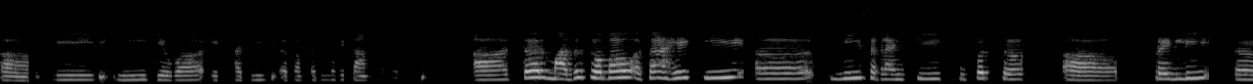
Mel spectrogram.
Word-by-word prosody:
अ, 195 - -4 0.2
की 215 - -10
मी 210 +1 -9
जेव्हा 205 0 -5
एखादी 200 +1 -14 0.2
कंपनीमध्ये 205 -4 -14
काम 200 -2 -6
करायची, 300 - -23 0.5
अ, 215 +1 0 0.2
तर 320 +1 +9
माझा 255 +4 +4
स्वभाव 310 0 +6
असा 295 +4 0
आहे, 290 +2 +3
की 310 +1 +2
अ, 255 - -6 0.8
मी 285 +2 +4
सगळ्यांशी 240 0 -4 0.2
खूपच 275 +3 0 0.6
अ, 200 -2 -1 0.4
फ्रेंडली 260 +4 +1 0.3
अ, 225 - -4
240 Hz, 105 wpm, -32 LUFS, 210-295 Hz, 0.8 s, तर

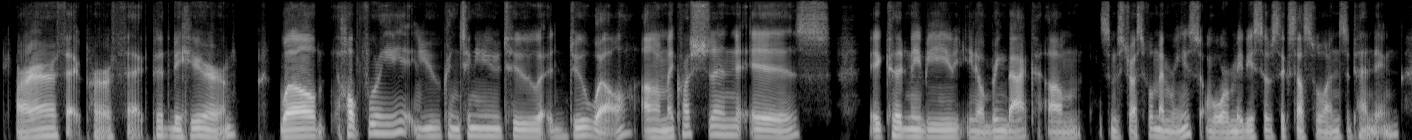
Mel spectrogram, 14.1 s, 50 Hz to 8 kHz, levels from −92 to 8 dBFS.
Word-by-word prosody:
Perfect, 105 +7 +4
perfect, - - -3
good 115 -2 -3
to 105 - +3
hear. 110 +3 +1 0.4
Well, 105 +2 +8 0.2
hopefully, 150 +4 0
you 115 +1 -3
continue 115 -1 -2
to 105 -1 0
do 100 +5 -2
well, 120 +4 +1
um, 95 0 +2
my 100 - +1
question 130 0 -2
is 100 +4 0 0.4
it 105 - 0
could 115 -3 +2
maybe, 100 -1 0
you - - -5
know, 85 -2 0
bring 95 +3 -1
back, - - +1
um, 85 0 -1 0.2
some - - -6
stressful 110 - -3
memories 95 +6 -1
or 85 -1 0
maybe 90 +2 -1
some 95 0 -4
successful 90 -1 -3
ones 85 +3 -3
depending, 135 +7 -6
105 Hz, 140 wpm, -24 LUFS, 95-115 Hz, 0.4 s, Well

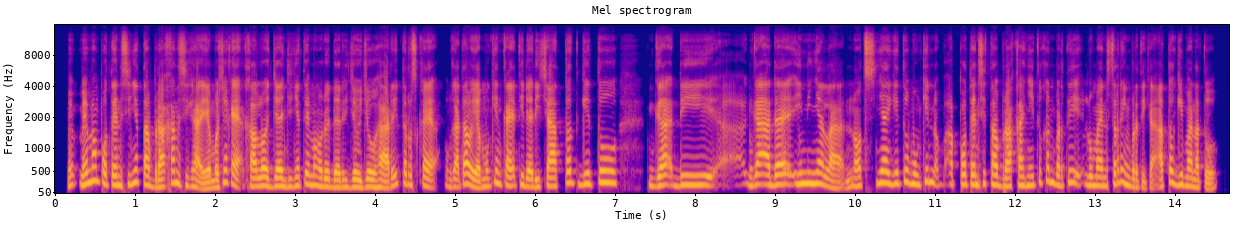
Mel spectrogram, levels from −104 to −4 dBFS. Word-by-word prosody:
Me 185 - -2
memang 245 +9 +2
potensinya 215 -2 0
tabrakan 200 +6 +1
sih 200 - -6
Kak 175 -7 +1
ya, 135 - +2
maksudnya 245 +10 -1
kayak - - +1
kalau 180 0 +2
janjinya 180 +1 +1
tuh 230 - +1
emang 200 -3 +1
udah 170 - +2
dari 160 -1 0
jauh-jauh 160 +1 +1
hari, 160 +5 +1
terus 225 -4 -4
kayak 175 -6 -1
nggak 170 -1 -4
tahu 220 -6 +5
ya 145 - +3
mungkin 175 +9 -2
kayak 190 -3 0
tidak 175 -5 +2
dicatet 180 +9 0
gitu, 240 +4 0 0.4
nggak 195 +2 +1
di 205 +1 -1
eee, 200 - -14
nggak 220 +3 +2
ada 205 +1 +3
ininya 235 +2 +2
lah 140 -4 0
notes-nya 185 - -1
gitu? 235 +3 -1
Mungkin 245 +5 -1
ap 215 +3 -9
potensi 215 +1 +1
tabrakannya 195 -2 0
itu - - -4
kan 285 - -1
berarti 220 0 -2
lumayan 195 -3 0
sering 230 +2 -1
berarti 155 -7 -3
Kak - - -5
atau 260 - +2
gimana 190 -7 0
tuh? 120 -6 -5
200 Hz, 205 wpm, -22 LUFS, 175-225 Hz, 0.4 s, tahu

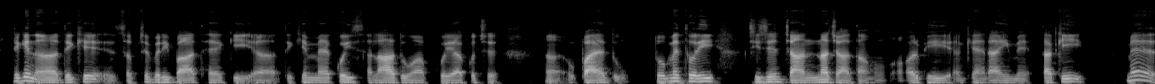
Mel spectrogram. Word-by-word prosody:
लेकिन 160 +1 +4
अ, 100 0 +4
देखिए 110 +2 0
सबसे 120 - -4
बड़ी 110 -1 +1
बात 100 +1 +2
है 100 0 -1
कि 95 -1 -4
अ, 95 - -2 0.2
देखिए 100 +1 -4
मैं 100 0 0
कोई 105 -1 +2
सलाह 95 0 +2
दूँ 100 -1 -3
आपको 95 +1 -6
या 95 0 +2
कुछ - - -7
अ, - - -2 0.7
उपाय 95 +2 +4
दूँ 100 +1 -10 0.3
तो 135 -1 +1
मैं 150 +1 +3
थोड़ी 145 0 +5 0.4
चीज़ें 115 +2 +1
जानना 100 +2 +5
चाहता 90 -4 +1
हूँ 90 0 -10 0.2
और 95 +1 0
भी 95 0 -2 0.3
गहराई 90 0 0
में 85 -1 -7
ताकि 125 +5 +1 0.4
मैं 195 +3 +2
100 Hz, 170 wpm, -25 LUFS, 95-115 Hz, 0.7 s, थोड़ी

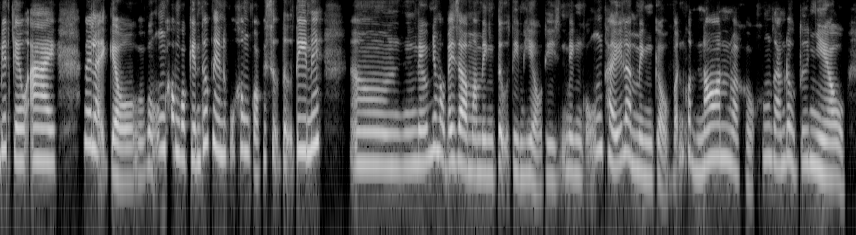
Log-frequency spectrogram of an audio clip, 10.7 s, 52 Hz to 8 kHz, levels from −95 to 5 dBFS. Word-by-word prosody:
biết 325 +1 -1
kêu 260 -2 +3
ai, 255 -1 +6 0.4
với 365 - +3
lại, 325 - +4
kiểu, 170 -3 +3
cũng 185 - -8
cũng 335 - -2
không 325 -1 +1
có 275 - +3
kiến 265 -1 0
thức 375 +2 -1
nên 310 -6 +2
cũng - - -13
không 325 -3 -2
có - - -3
cái 270 - -12
sự - - -6
tự - - -3
tin 320 0 +6
ấy. 375 - +5 0.4
Ờ, - - -5 0.7
nếu 245 +1 +2
như 320 +3 0
mà 300 - 0
bây 250 +1 +2
giờ 245 -3 +5
mà 210 -1 -2
mình 200 -1 -3
tự - - -2
tìm 205 -3 -5
hiểu 185 -6 -5
thì 180 -1 -6 0.2
mình 200 -2 -3
cũng 330 - -6
thấy 245 -3 +1
là 300 -1 +2
mình, 205 -6 -3
kiểu, - - -5
vẫn - - -7
còn 210 -9 -5
non 270 +2 +3
và, 220 -3 -4
kiểu, 160 -3 -11
không 270 0 -10
dám 235 -1 -4
đầu 270 -2 -2
tư 245 - -7
nhiều, 195 -8 +1
255 Hz, 275 wpm, -21 LUFS, 205-300 Hz, 0.7 s, ai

